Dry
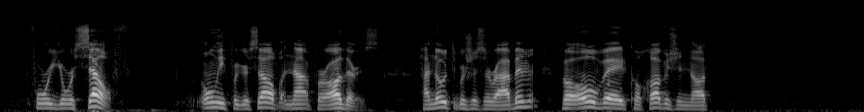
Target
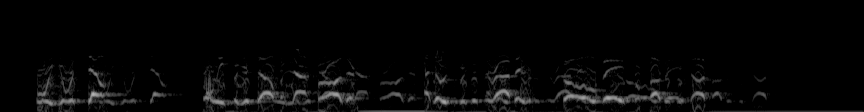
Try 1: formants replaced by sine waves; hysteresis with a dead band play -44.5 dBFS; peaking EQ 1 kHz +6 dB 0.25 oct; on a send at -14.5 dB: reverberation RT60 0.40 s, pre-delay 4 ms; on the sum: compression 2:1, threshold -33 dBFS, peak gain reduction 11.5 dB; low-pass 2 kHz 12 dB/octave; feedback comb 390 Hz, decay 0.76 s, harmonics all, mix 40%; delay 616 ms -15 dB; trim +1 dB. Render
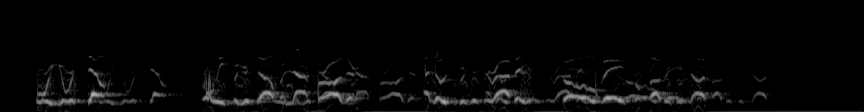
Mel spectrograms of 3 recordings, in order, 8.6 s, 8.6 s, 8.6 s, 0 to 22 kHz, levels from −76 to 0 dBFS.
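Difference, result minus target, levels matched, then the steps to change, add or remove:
hysteresis with a dead band: distortion -6 dB
change: hysteresis with a dead band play -37.5 dBFS

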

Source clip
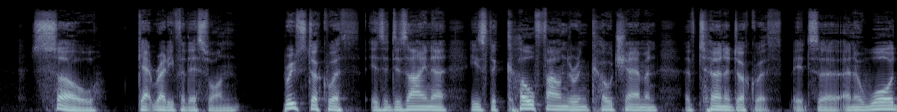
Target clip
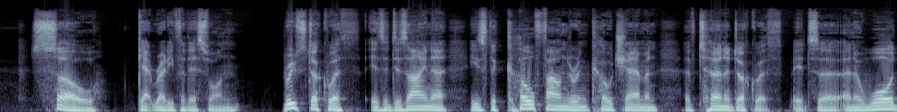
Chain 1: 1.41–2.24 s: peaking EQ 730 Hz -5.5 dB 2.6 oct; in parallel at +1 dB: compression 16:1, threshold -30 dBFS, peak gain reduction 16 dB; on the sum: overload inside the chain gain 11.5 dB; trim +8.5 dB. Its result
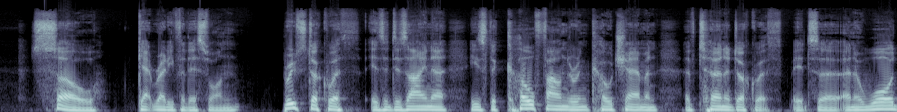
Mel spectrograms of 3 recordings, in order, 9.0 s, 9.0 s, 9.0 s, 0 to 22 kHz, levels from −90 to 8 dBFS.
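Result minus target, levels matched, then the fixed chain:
compression: peak gain reduction -6.5 dB
1.41–2.24 s: peaking EQ 730 Hz -5.5 dB 2.6 oct; in parallel at +1 dB: compression 16:1, threshold -37 dBFS, peak gain reduction 22.5 dB; on the sum: overload inside the chain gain 11.5 dB; trim +8.5 dB

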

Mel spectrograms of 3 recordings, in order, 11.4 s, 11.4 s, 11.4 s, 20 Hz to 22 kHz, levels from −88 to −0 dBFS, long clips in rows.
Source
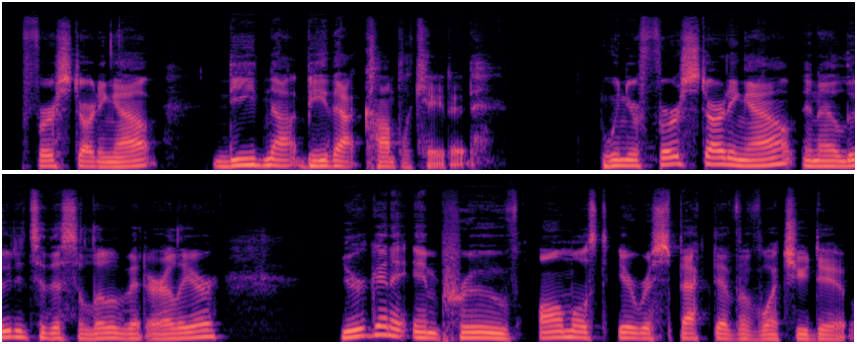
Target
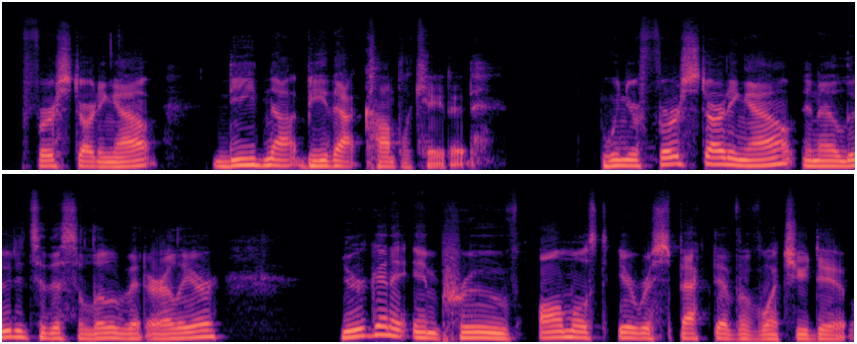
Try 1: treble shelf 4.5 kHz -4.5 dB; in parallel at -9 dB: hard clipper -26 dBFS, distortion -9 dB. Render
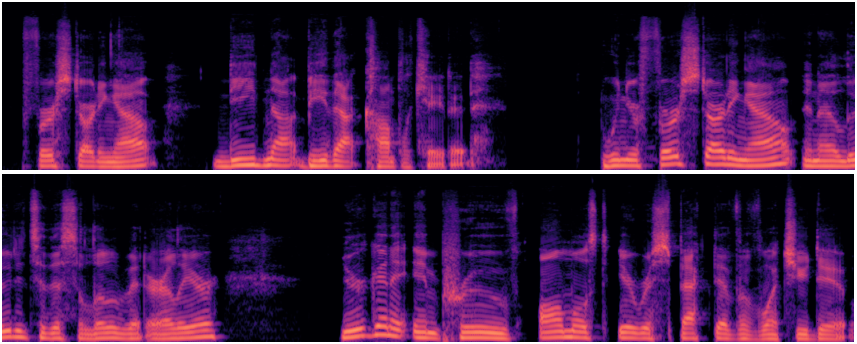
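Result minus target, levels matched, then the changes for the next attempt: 8 kHz band +7.0 dB
change: treble shelf 4.5 kHz -15.5 dB

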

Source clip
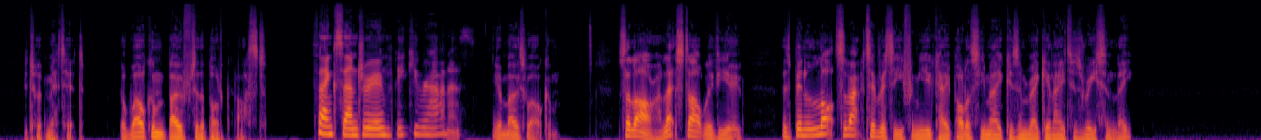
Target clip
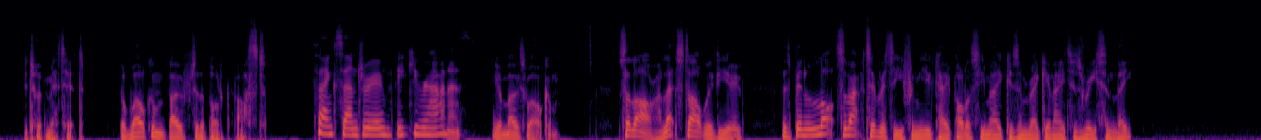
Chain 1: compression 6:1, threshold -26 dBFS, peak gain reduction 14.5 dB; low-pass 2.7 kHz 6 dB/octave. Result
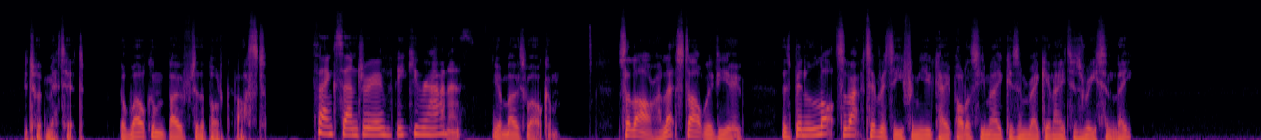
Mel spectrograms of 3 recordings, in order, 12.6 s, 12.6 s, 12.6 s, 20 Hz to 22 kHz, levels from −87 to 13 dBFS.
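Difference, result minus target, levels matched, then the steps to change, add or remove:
2 kHz band +4.0 dB
change: low-pass 970 Hz 6 dB/octave

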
